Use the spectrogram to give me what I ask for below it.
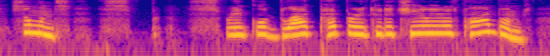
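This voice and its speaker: A woman's put-on character voice at an extremely high pitch, fairly slow in pace, with a dry, close sound with no echo. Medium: read story.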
